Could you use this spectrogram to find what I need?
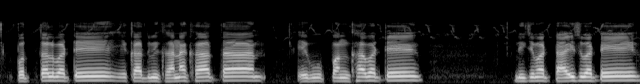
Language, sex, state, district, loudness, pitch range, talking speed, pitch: Bhojpuri, male, Uttar Pradesh, Gorakhpur, -15 LUFS, 160-185 Hz, 110 wpm, 180 Hz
